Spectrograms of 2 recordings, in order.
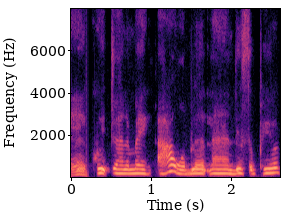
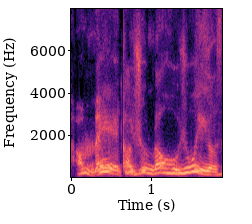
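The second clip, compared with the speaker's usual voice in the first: higher, louder mock of an offended critic; mocking imitation; 5 semitones higher, 4 dB louder than usual. Speaker imitates someone mad at being known, mocking. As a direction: play up someone else's indignation, high and loud.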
